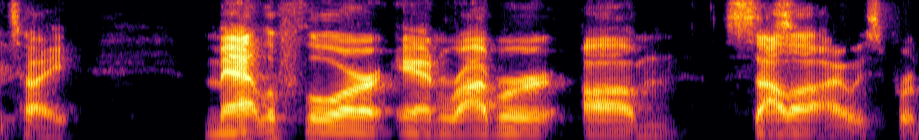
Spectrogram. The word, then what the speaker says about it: Saleh: Matt LaFleur and Robert Saleh, I always say his name.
